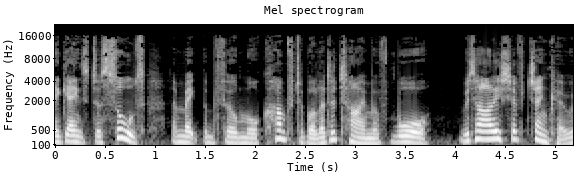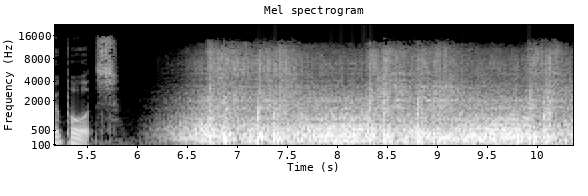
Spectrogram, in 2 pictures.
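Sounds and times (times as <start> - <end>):
speech: 0.0 - 8.1
long-distance sleeper train wheels clattering over rail joints: 6.6 - 10.3.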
